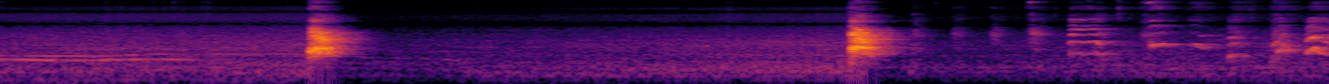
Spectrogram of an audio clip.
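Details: A Pembroke Welsh Corgi gives two sharp, loud barks in reaction to a recording of wolves howling being played; it kept barking and howling for minutes afterward.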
